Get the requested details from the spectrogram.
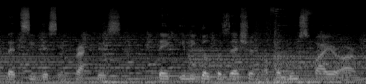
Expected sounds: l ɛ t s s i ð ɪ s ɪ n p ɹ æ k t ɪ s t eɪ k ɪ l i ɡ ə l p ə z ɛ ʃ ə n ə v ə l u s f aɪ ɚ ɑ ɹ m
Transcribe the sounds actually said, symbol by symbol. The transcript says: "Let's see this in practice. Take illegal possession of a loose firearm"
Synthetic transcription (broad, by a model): l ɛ t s s i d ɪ s ɪ n p ɹ æ k t ɪ s t eɪ k ɪ l i ɡ ə l p ə z ɛ ʃ ə n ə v ə l u s f aɪ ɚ ɑ ɹ m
